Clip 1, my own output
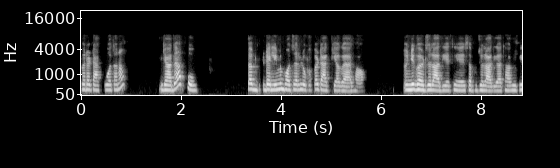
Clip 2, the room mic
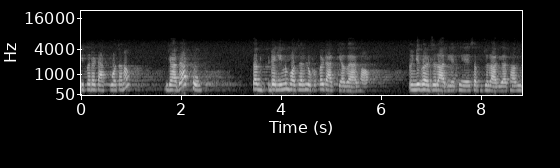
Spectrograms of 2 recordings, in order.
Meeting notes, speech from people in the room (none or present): none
